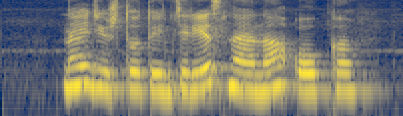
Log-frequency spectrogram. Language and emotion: Russian, neutral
